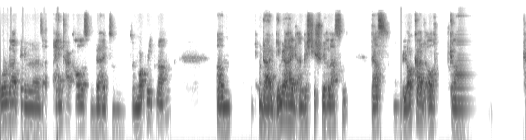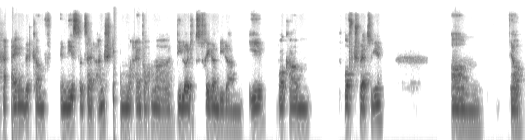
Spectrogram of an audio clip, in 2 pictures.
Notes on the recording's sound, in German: Entschuldigt bitte die Verbindungsissues, den Podcast haben wir quasi on the Road aufgenommen.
